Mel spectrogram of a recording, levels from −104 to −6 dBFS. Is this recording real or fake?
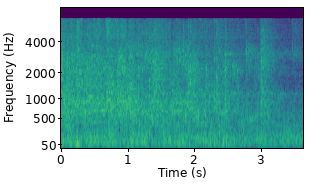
fake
